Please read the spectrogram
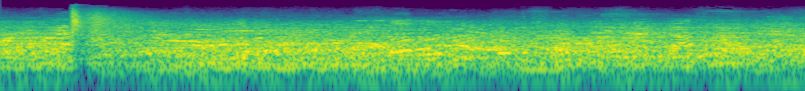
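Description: Many voices chattering at once in a large hall, adults and children. One sharp crack cuts through them less than half a second in.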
